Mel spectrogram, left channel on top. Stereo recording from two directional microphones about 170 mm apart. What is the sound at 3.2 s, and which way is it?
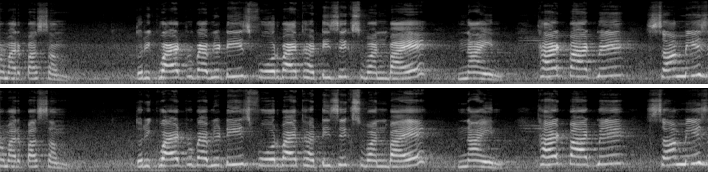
Speech, 35° right (ahead or behind).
